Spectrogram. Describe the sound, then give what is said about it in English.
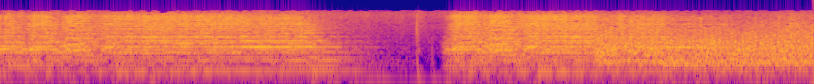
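A loud, roaring storm wind howls and buffets steadily, dropping away briefly into a lull with a faint crack before surging back just as strong. No one speaks. “Listen to the blow, Johnny.”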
